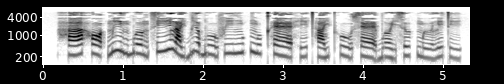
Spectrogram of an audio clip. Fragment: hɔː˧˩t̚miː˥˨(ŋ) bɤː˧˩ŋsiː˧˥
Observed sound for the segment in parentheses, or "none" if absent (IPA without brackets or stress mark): n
